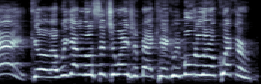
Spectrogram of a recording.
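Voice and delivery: shouting to the bouncers from the back of the line; yelling to bouncers. Retold or imitated. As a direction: call out to the bouncers over the crowd. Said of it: "I started yelling to the bouncers".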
